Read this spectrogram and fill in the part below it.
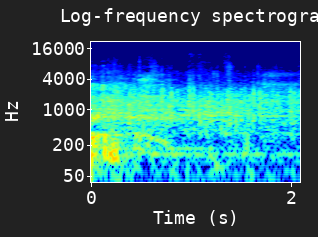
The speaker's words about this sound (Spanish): Aparte que felicitarlos porque una camada se acaba de recibir, así que vaya si no los tenemos que nombrar. ¡Aplausos! Muy bien.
